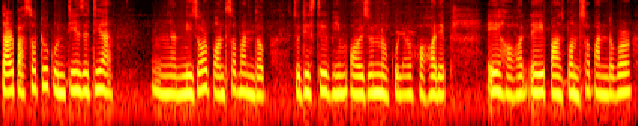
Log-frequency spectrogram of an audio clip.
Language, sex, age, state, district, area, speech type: Assamese, female, 30-45, Assam, Dibrugarh, rural, spontaneous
